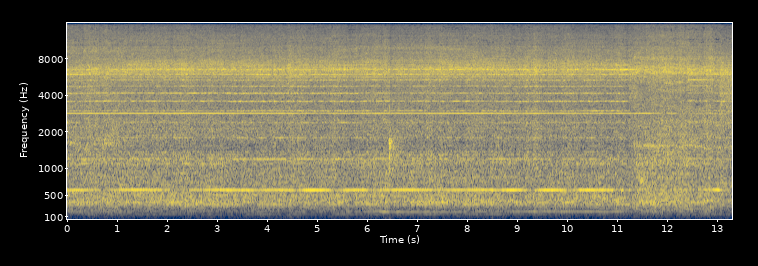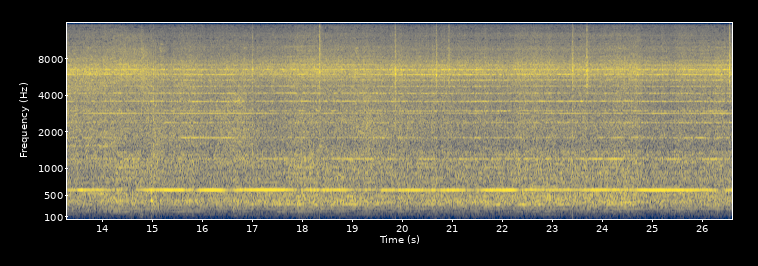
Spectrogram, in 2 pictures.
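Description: Four-spindle PCB CNC drilling and routing machine running: the steady high whine of its spindles over the continuous rush of the dust-extraction suction. The whine briefly changes pitch about eleven seconds in.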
